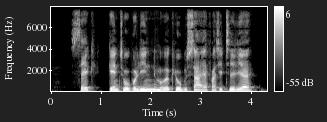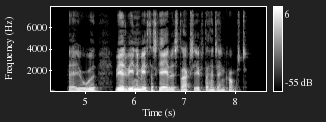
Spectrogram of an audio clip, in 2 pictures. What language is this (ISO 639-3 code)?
dan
